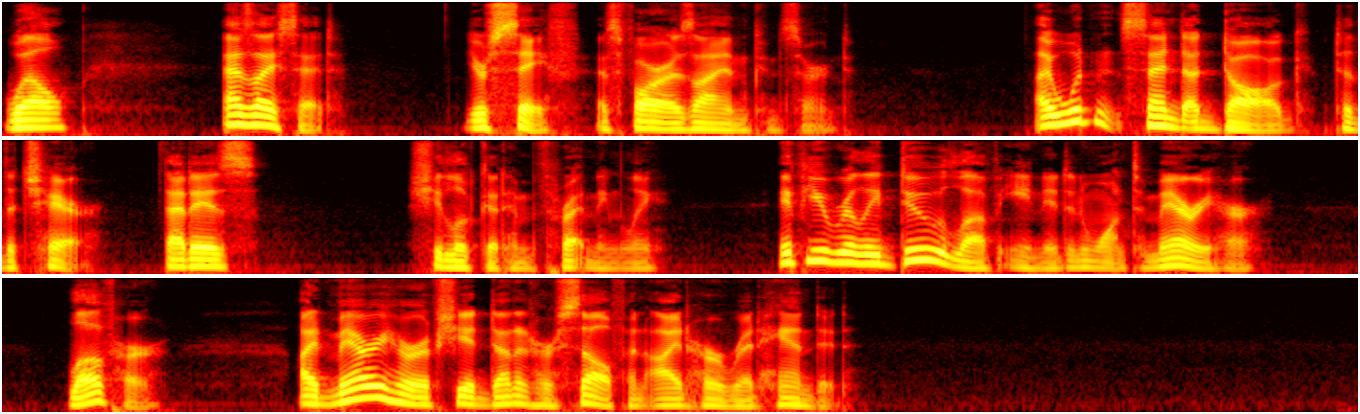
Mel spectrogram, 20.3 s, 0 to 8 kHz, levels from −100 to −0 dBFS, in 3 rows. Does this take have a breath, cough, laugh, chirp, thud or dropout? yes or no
no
